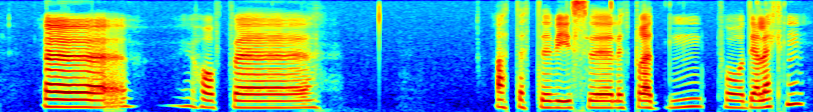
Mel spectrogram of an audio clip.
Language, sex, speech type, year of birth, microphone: Norwegian, female, spontaneous, 1990, Sennheiser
